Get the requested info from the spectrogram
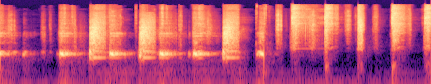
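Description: One layer of a drum loop, separated out by Accusonus Regroover Pro, played back on its own: crisp hits about three a second, each carrying a ringing middle tone. About three seconds in, playback switches to another separated layer of fast, light ticks, about six a second.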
